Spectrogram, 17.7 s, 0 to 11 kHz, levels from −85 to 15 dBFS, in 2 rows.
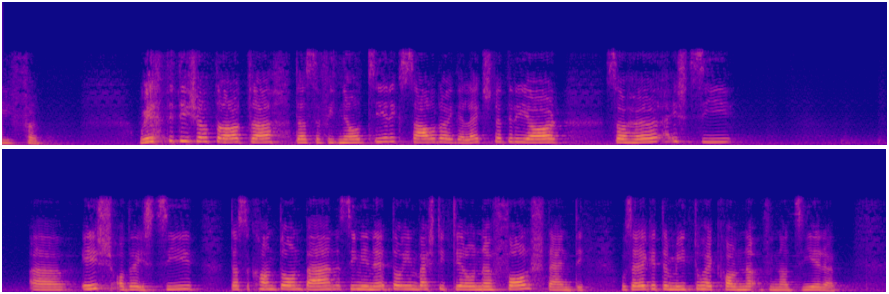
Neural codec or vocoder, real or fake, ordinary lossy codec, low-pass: codec, 16 kHz, 0.4 kbps, LongCat-Audio-Codec; fake; none; 7.2 kHz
